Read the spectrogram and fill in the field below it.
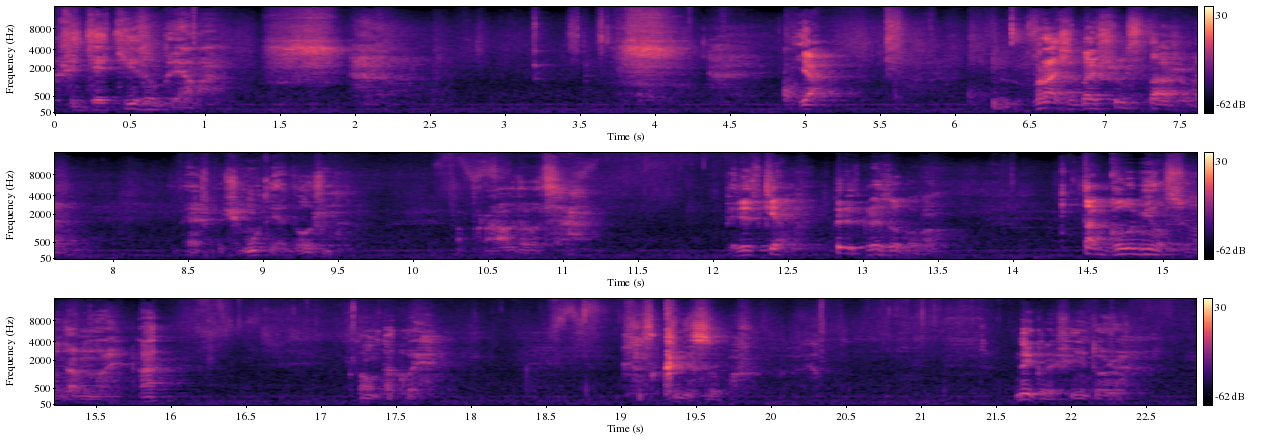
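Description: A middle-aged man speaks nearby, agitated and complaining.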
